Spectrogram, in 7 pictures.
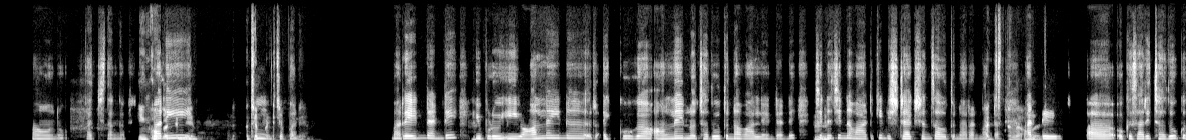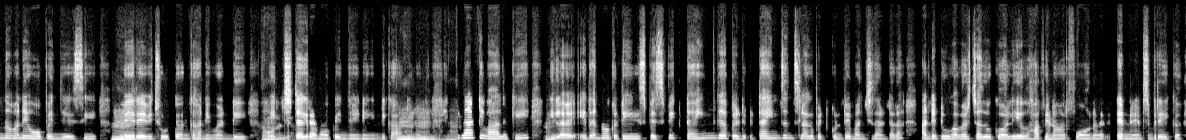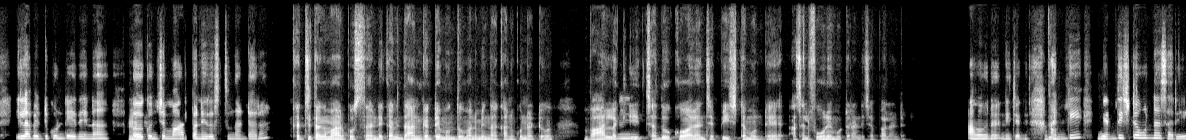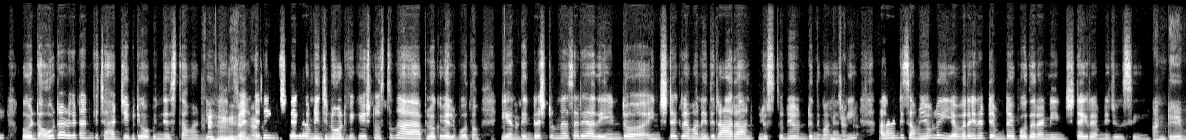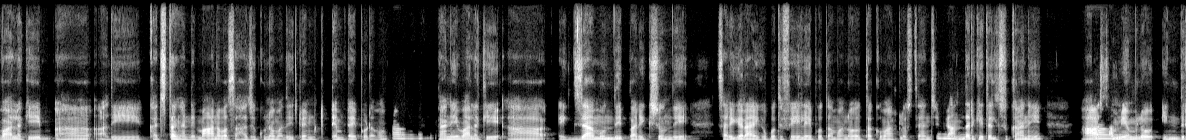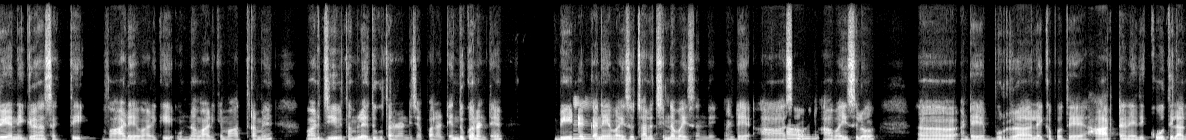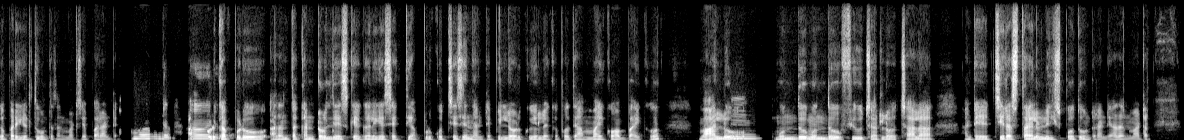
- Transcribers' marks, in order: other background noise; in English: "ఆన్‍లైన్‍లో"; in English: "డిస్ట్రాక్షన్స్"; in English: "ఓపెన్"; in English: "ఇన్‌స్టాగ్రామ్ ఓపెన్"; in English: "స్పెసిఫిక్ టైమ్‌గా"; in English: "టైమ్ సెన్స్"; in English: "టూ అవర్స్"; in English: "హాఫ్ ఎన్ అవర్"; in English: "టెన్ మినిట్స్ బ్రేక్"; tapping; in English: "డౌట్"; in English: "చాట్‌జీపీటీ ఓపెన్"; in English: "ఇన్‌స్టాగ్రామ్"; in English: "యాప్‍లోకి"; in English: "టెంప్ట్"; in English: "ఇన్‌స్టాగ్రామ్‌ని"; in English: "కంట్రోల్"; in English: "ఫ్యూచర్‍లో"
- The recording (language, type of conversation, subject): Telugu, podcast, పని, వ్యక్తిగత జీవితాల కోసం ఫోన్‑ఇతర పరికరాల వినియోగానికి మీరు ఏ విధంగా హద్దులు పెట్టుకుంటారు?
